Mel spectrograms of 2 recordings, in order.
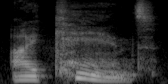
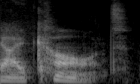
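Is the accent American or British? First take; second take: American; British. First: It is said with an American accent. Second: It is said with a British accent. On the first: "Là où un américain dira" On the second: "Moi, j'ai un accent britannique. Donc, je vais dire"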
